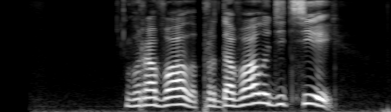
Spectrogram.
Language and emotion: Russian, angry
